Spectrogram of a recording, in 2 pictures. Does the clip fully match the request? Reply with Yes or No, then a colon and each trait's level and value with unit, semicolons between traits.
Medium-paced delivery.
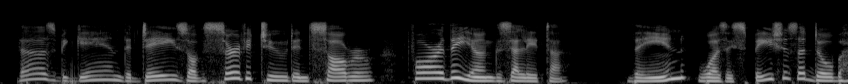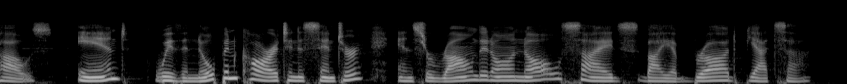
No: slow, 125 wpm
